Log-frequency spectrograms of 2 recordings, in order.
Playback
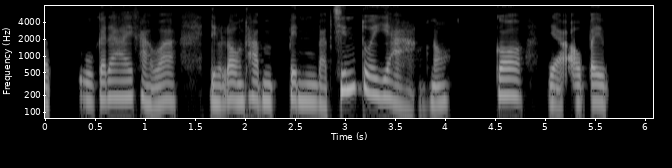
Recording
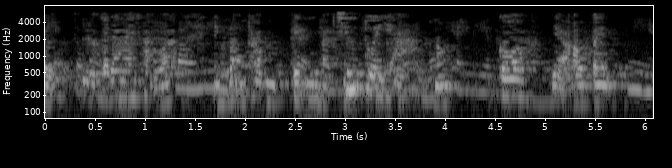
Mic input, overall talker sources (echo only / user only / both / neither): both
